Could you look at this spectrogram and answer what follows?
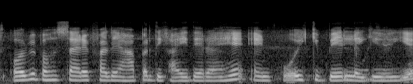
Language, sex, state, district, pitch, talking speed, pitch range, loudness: Hindi, female, Bihar, Kishanganj, 185 Hz, 260 wpm, 175-200 Hz, -19 LUFS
